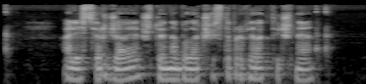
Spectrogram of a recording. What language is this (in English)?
Belarusian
